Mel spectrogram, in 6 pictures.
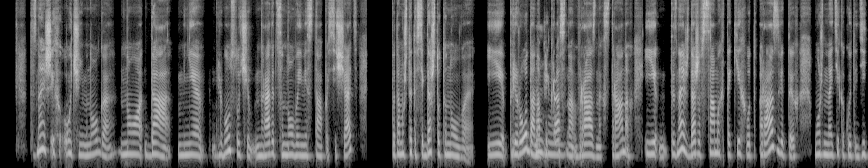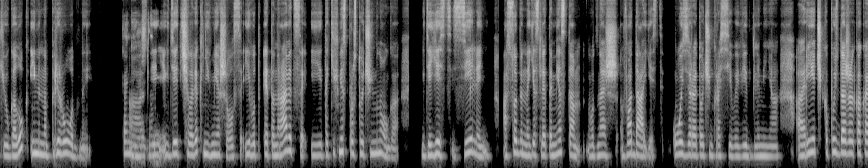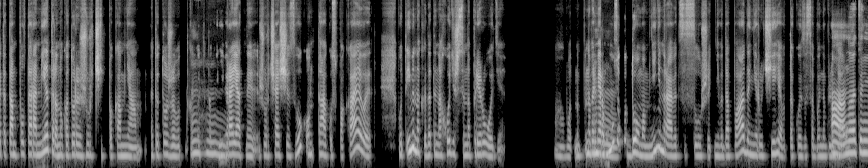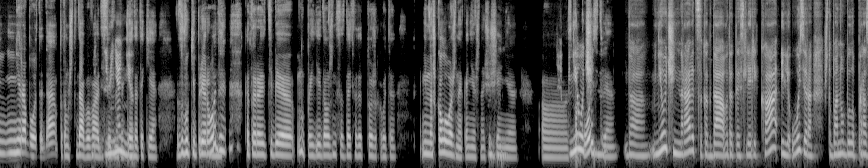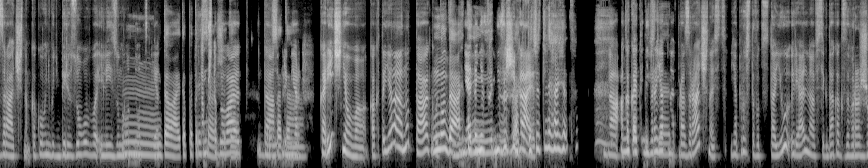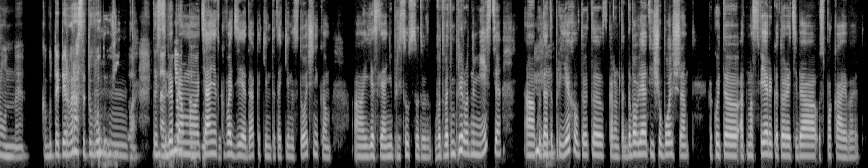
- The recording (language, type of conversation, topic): Russian, podcast, Какое природное место дарило вам особый покой?
- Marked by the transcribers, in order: other background noise; tapping; chuckle; laughing while speaking: "Ну да, это нь нет, не так впечатляет"; laughing while speaking: "вот в этом"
